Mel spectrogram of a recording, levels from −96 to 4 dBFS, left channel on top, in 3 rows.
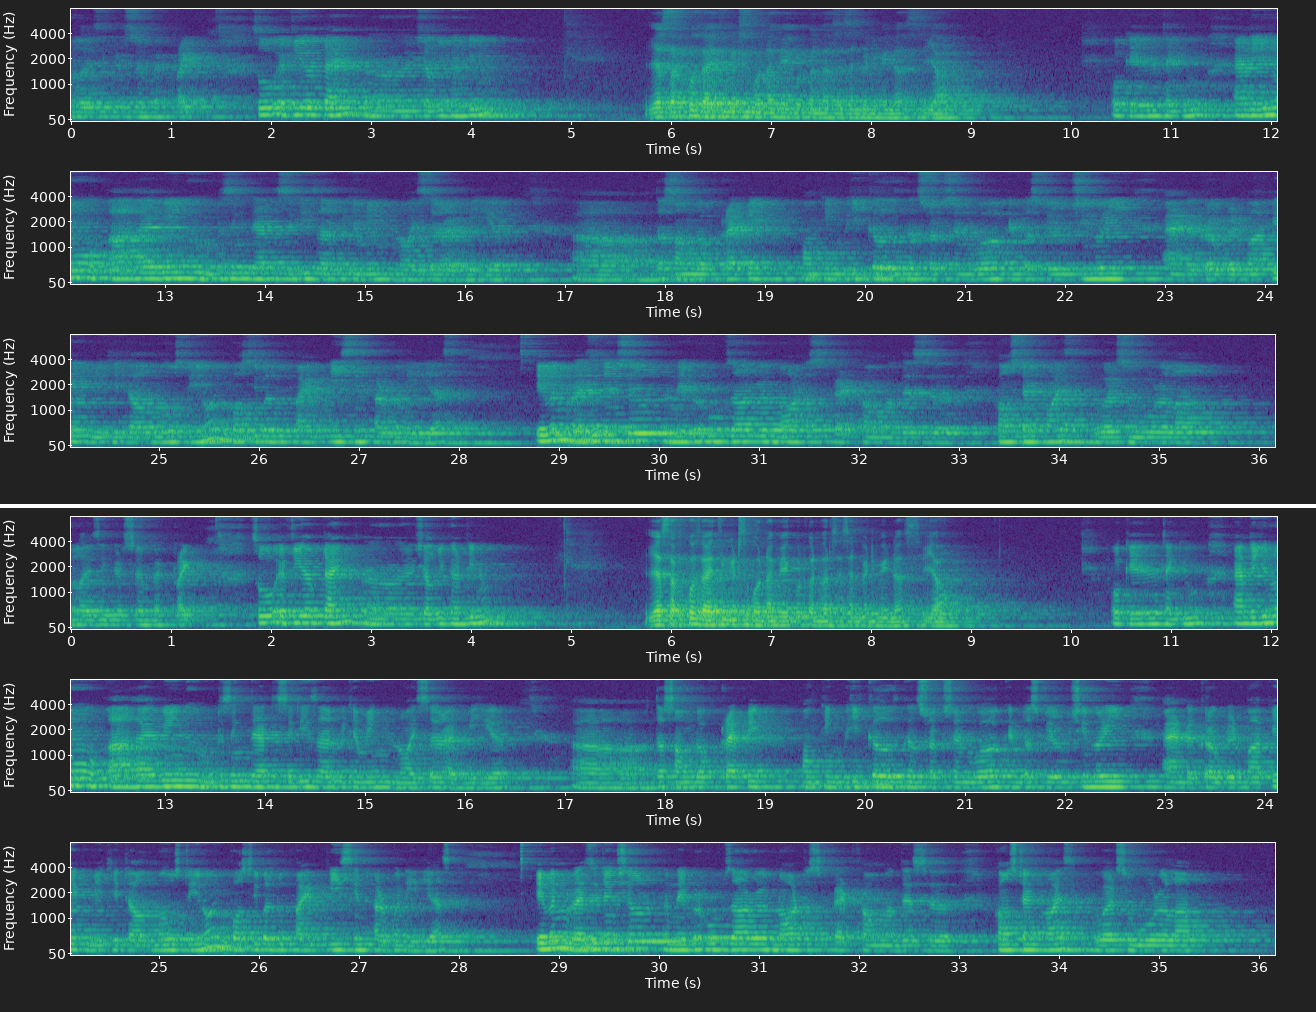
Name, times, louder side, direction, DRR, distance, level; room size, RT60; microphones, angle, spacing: voice 1, 0.0-4.2 10.1-16.4 16.7-19.0 19.4-27.9 28.8-35.3, right 2 dB, 45° right, 3 dB, 0.6 m, -24 dB
voice 2, 5.7-8.8, right 2 dB, 85° right, 4 dB, 0.9 m, -21 dB
6.6 x 5.9 x 7.4 m, 2.5 s
head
